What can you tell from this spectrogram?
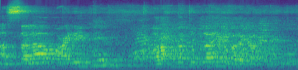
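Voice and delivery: put-on slow, careful full salam for children to repeat; slow model salam. Shown as a demonstration. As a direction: spell out the full greeting slowly. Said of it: "তাহলে এইটা হচ্ছে সালাম।". (শিশুদের জন্য ধীরে পুরো সালাম)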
